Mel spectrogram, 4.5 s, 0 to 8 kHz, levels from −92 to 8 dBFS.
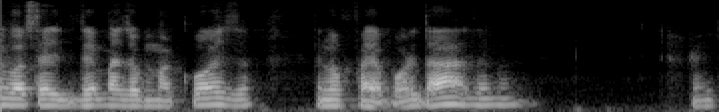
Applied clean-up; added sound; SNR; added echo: neural mask model DeepFilterNet 3.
